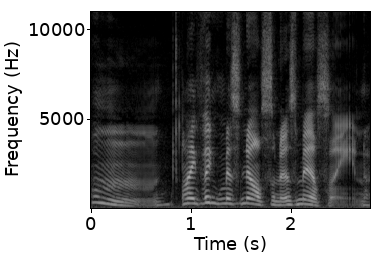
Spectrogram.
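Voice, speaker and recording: A woman uses a put-on character voice at a fairly high pitch. She speaks at a fairly slow pace with lively intonation. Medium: read story.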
